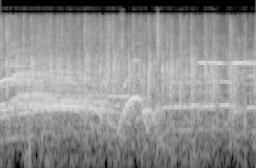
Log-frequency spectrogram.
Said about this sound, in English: Okay, t- okay t- guys, t- silence. Uh, uh, applause on three. One, two, three.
